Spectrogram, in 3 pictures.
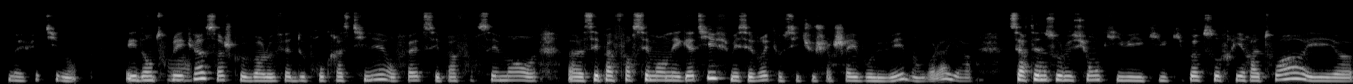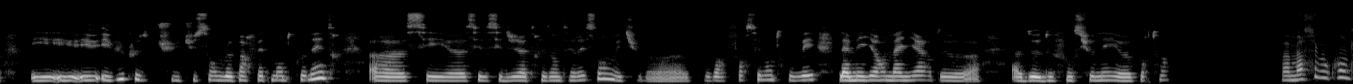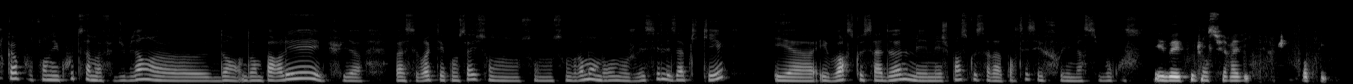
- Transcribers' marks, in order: other background noise
- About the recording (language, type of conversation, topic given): French, advice, Pourquoi est-ce que je procrastine malgré de bonnes intentions et comment puis-je rester motivé sur le long terme ?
